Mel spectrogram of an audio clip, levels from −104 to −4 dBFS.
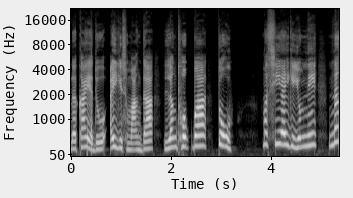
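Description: A speech recording with one problem near the very start: a loud pop, really two pops in quick succession, between about 0.32 and 0.43 s. They jump out at roughly 10 dB above the speech while the talking carries on underneath. That double hit is the likely signature of a voltage pulse getting into the chain, from a plug, a switch, static or a driver hiccup, with the downstream circuitry shaping it into a sharp thump.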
